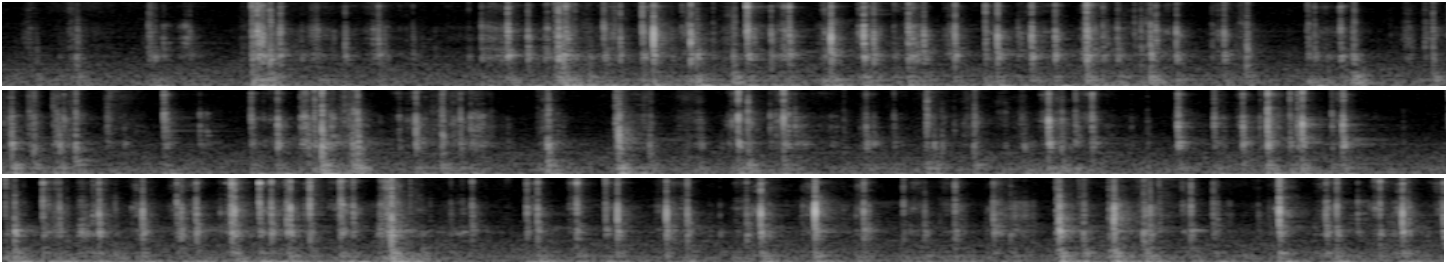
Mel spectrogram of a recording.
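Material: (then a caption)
Plastic. Fingertips type on a backlit mechanical keyboard with dark plastic keycaps. Rapid, bright clacking keystrokes come in steady bursts with brief pauses, each click short and dry with a soft low thump beneath it.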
